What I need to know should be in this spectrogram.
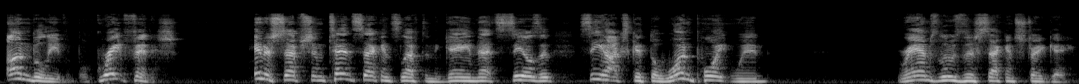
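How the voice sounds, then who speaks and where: A man talks through the week's football games as the host of his own show, casual and chatty. His voice sits a little high and comes across bright and forceful. Now and then he stops to fix a slip of the tongue. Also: expressive, unhurried. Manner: casual, chatty, self-correcting. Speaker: sports podcast host. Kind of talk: solo sports commentary talk. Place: Denver.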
